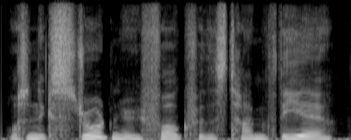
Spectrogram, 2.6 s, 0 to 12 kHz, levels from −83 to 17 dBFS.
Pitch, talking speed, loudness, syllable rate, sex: 215 Hz, 225 wpm, -16 LUFS, 5.7 syllables/s, female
